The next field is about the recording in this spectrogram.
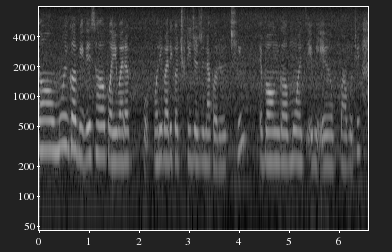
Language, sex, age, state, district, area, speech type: Odia, female, 18-30, Odisha, Subarnapur, urban, spontaneous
